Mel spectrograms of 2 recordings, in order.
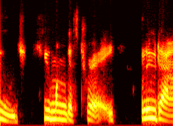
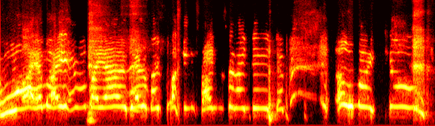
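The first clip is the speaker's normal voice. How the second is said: much higher, tearful wail; imitating crying. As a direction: replay the panicked crying video. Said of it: "did a crying video on Instagram".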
